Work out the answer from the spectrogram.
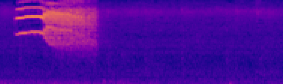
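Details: A single harsh, rasping 'cier' note from an Oriental magpie-robin (kacer), ngeplong style, beginning with a short high whistle and lasting under a second, then quiet.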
